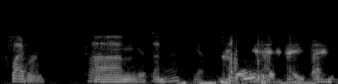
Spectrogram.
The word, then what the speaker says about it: Cleburne: i think i just it was clybourne not cleveland sorry cleburne um yeah i i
